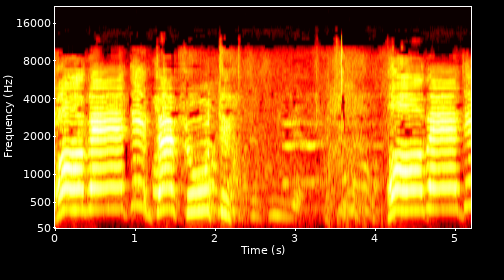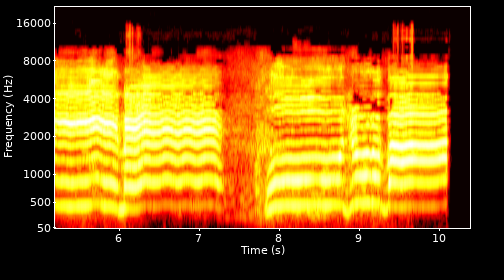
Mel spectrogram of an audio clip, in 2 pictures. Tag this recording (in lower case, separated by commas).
speech, singing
